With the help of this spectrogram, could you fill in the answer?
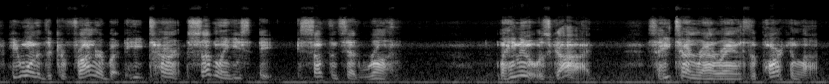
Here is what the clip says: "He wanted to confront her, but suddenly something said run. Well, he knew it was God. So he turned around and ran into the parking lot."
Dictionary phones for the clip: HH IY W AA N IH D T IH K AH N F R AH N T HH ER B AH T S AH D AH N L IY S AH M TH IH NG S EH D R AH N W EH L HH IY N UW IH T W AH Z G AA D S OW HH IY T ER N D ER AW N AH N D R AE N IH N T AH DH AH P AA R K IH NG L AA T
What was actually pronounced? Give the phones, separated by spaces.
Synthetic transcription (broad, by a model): HH IY W AA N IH D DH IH K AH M F R AH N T ER B AH T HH AH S AH N L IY S AH M TH IH NG S EH D R AH N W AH HH IY N UW IH T W AH Z G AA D S OW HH IY T ER N D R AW AH N D R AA IH N T AH DH AH P AA R K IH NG L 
